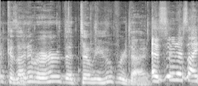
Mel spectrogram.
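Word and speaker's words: Tobe Hooper: Because we just kind of glazed over the fact that you called him Toby Hopper.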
